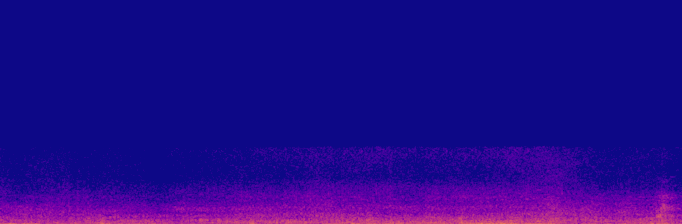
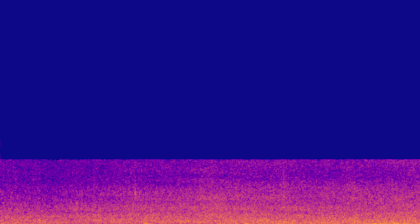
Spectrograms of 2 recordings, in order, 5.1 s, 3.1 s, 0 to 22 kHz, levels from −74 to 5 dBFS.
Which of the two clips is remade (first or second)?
first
